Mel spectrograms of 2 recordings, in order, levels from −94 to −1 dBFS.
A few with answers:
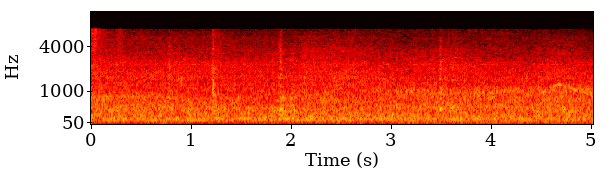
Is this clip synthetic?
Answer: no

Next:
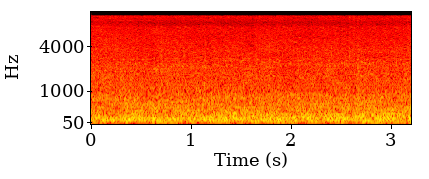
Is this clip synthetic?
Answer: yes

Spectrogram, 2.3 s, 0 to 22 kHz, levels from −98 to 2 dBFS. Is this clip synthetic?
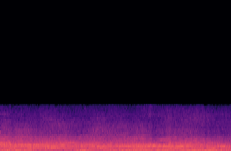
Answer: yes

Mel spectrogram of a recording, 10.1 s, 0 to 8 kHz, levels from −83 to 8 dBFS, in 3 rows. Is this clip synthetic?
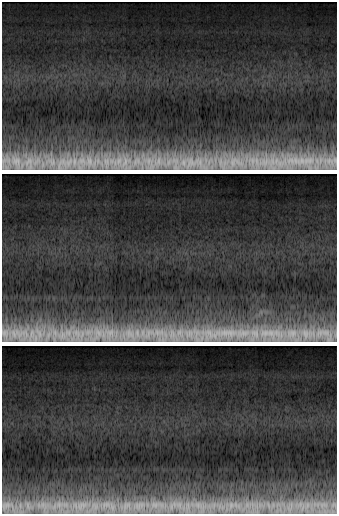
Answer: yes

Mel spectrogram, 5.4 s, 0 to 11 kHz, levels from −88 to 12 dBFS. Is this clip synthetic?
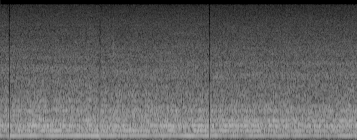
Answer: no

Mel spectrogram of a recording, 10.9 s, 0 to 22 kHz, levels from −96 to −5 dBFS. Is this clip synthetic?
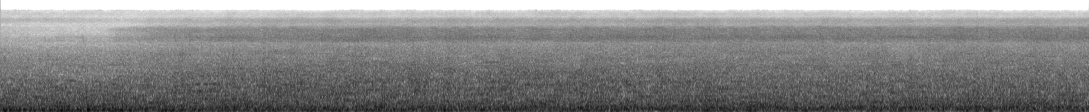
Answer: yes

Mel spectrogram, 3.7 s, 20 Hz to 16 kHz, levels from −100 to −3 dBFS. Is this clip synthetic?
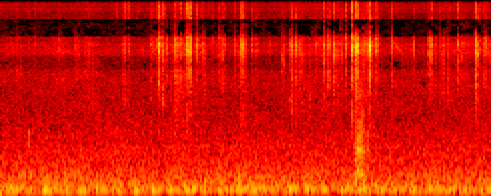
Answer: yes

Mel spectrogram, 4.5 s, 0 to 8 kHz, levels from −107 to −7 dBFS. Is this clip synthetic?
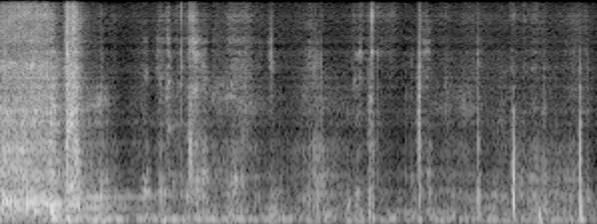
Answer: yes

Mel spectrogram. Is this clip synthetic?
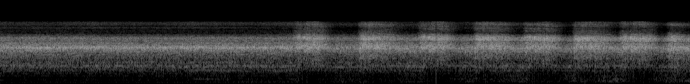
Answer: no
